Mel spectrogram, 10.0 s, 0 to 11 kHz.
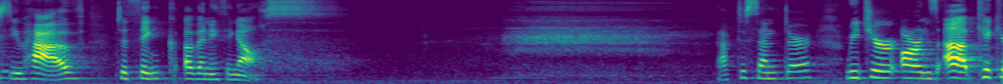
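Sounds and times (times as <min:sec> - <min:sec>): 
speech: 0:00.1 - 0:03.0, 0:07.2 - 0:10.0
loud forceful ujjayi exhale during yoga: 0:04.8 - 0:07.2
short hiss of breath: 0:04.8 - 0:07.2.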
